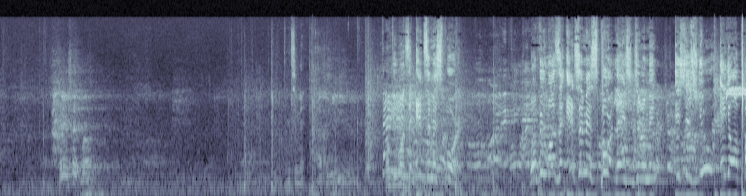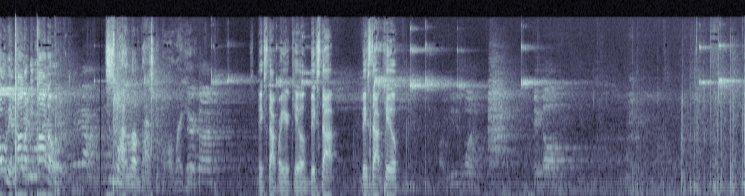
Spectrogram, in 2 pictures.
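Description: A basketball bounces on a wooden court floor.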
